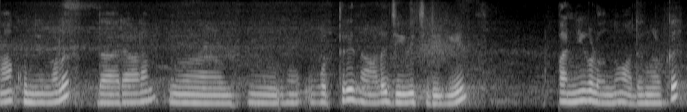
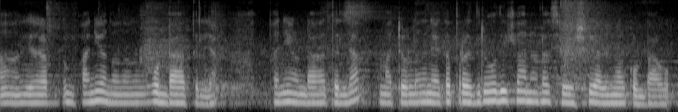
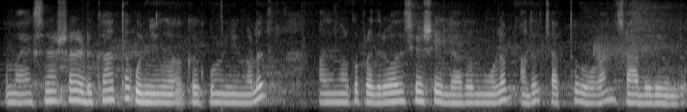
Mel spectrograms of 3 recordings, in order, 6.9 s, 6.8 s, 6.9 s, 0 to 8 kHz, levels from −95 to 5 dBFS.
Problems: low volume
